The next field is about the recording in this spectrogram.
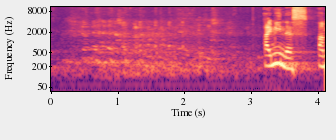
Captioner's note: audience laughs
